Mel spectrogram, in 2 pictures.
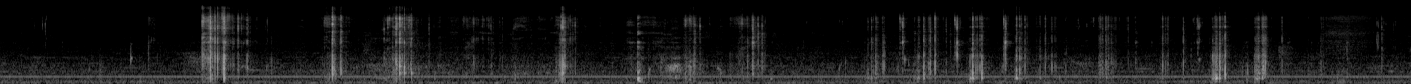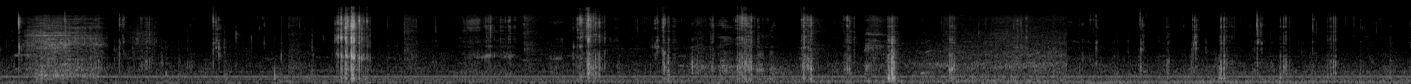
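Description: A person chewing a mouthful of crispy bagnet (deep-fried pork belly) close to a lapel mic: irregular crisp crunches of the crackling skin, with a handful of much louder bites among softer chewing.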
